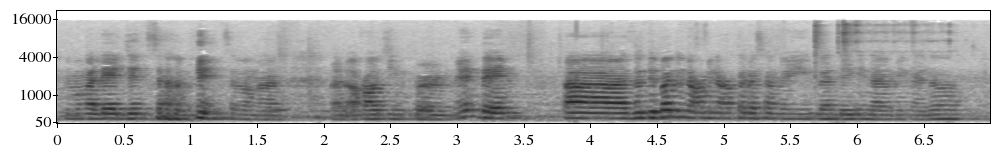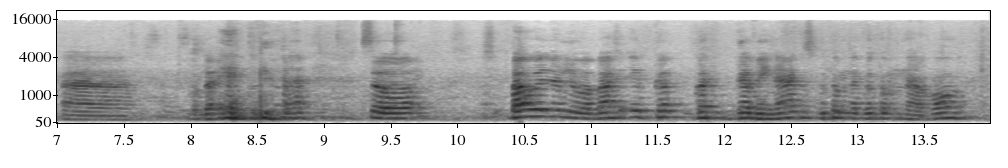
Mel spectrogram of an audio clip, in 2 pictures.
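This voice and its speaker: A man telling his life story in a casual way, laughing often and checking in with the listener through quick tag questions. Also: sits high, slight background noise. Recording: roomy sound from a distant mic with faint ambience.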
